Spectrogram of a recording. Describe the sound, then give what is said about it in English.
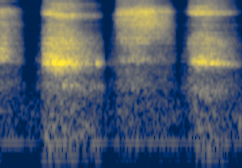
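Audible breathwork: air drawn in and pushed out through the mouth in a connected breath pattern, heard as three long, loud, airy rushes with only short gaps between them and no talk. “when you're breathing, the connected breath, in the mouth, out the mouth,”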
